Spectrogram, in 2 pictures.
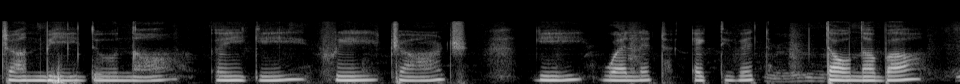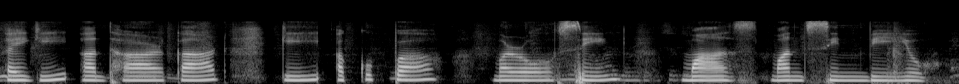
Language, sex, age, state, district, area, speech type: Manipuri, female, 18-30, Manipur, Kangpokpi, urban, read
